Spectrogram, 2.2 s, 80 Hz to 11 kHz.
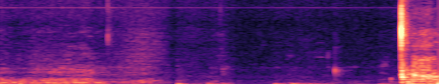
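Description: Three dice rattle and tumble across a surface in a few soft, uneven bursts, ending with one sharper clack as they come to rest on 1, 3 and 8. They are rolled for an animal-lore check. The sound is fairly quiet and no one speaks.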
